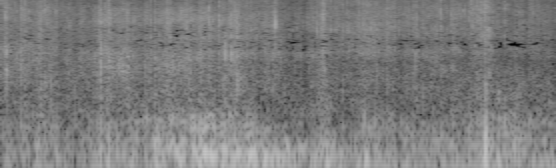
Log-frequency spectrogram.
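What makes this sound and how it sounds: Fingertips scratch and press a pile of thin brown shredded kraft paper strips, and hands crumple bunches of it. The result is a steady, dense crinkling and rustling with a bright, hissy top and soft low thumps from the pressing, with a few sharper crackles standing out.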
